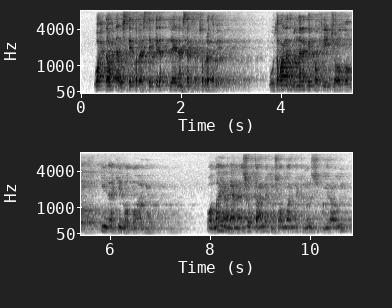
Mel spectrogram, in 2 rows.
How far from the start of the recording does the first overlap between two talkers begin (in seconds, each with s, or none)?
none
